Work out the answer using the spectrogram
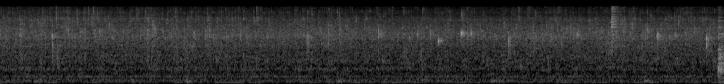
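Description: Bitter gourd (karela) slices coated in gram flour and cornflour deep-frying in hot oil: a steady sizzle with scattered crackling pops.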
